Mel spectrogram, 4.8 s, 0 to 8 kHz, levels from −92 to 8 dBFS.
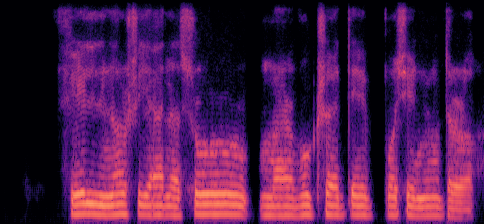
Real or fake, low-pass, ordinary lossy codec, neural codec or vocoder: fake; 7.2 kHz; Opus, 24 kbps; codec, 16 kHz, 4 kbps, FreqCodec, smaller model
